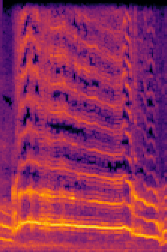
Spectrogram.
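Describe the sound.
A character screams in panic: one long, loud, high-pitched scream that rises at the start, holds its pitch, then dips and briefly climbs again near the end.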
